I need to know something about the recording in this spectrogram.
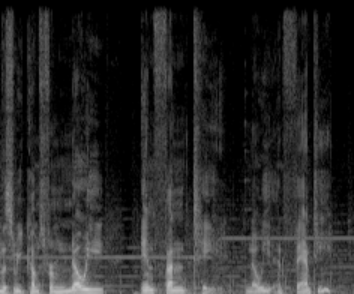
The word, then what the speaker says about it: Infanti: Okay, our last question this week comes from Noe Infanti. Noe Infanti? It's like kind of like infinity, but it's not spelled like infinity.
